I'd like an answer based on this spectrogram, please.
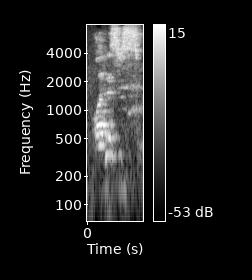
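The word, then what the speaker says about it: honest: ऑनेस्ट word को जब आप पढ़ते हैं तो उसमें एच साइलेंट होता है, एच नहीं सुनाई देता है यानी साइलेंट होता है। तो जब आप पढ़ते हैं इसको तो ऑनेस्ट पढ़ते हैं, ऑ से शुरू होता है और ऑ जो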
